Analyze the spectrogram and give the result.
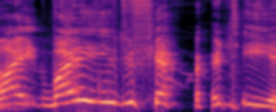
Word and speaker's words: Boyardee: Changed the way his name was spelt so people pronounced it Boyardee.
